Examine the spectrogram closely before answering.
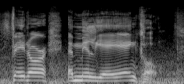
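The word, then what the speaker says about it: Fedor Emelianenko: i mean you don't get any bigger than fedor emilianenko actually we learned his proper pronunciation last night from my friend josh it's fedor emilienko so i think we can at least get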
